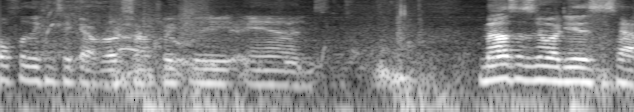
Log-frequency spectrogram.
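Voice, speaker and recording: Over music in the background, a man with a fairly high pitch talks at a fairly quick pace with fairly even intonation. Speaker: esports caster. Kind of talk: live game commentary.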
